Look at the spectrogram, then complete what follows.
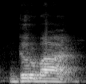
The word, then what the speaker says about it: দুর্বার: এখানে এখানে কিন্তু মাঝখানে ব এবং দয়ের মাঝখানে কোনো র নেই, কিন্তু উচ্চারণের সময় একটি র কিন্তু চলে আসছে। দুর্বার। দুর্বার কেন আসছে সেটা? এর কারণটা হচ্ছে এই যে বয়ের উপর একটা কি রয়েছে? রেফ রয়েছে। কোন বর্ণের উপরে যদি রেফ থাকে সেই বর্ণটি উচ্চারণ হওয়ার পূর্বে একটি র চলে আসে।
